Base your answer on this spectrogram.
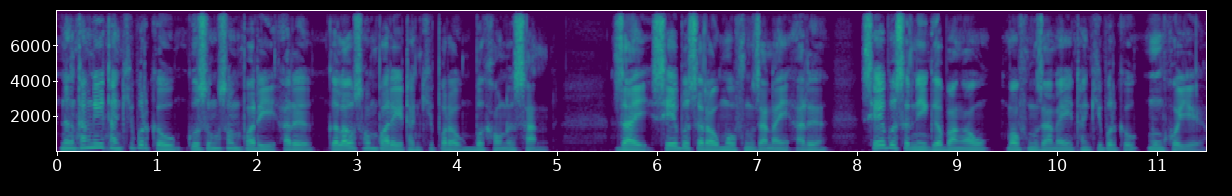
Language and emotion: Bodo, neutral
